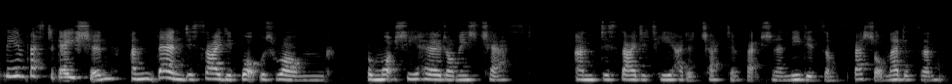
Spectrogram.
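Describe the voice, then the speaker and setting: Female British primary teacher, voice on the high side, reading and explaining a picture book to young kids; slightly dull, lo-fi sound. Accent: British English. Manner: explanatory, speaking simply as to young children. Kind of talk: children's story reading with simple explanations.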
